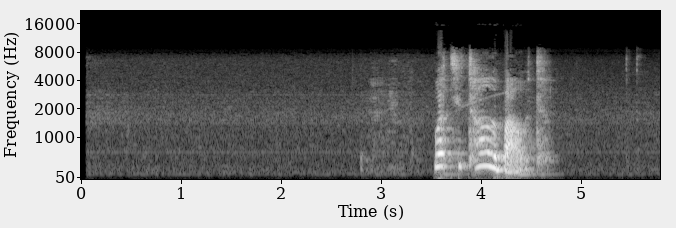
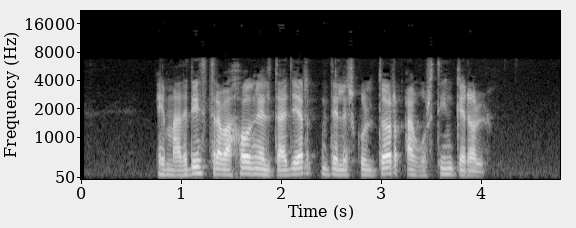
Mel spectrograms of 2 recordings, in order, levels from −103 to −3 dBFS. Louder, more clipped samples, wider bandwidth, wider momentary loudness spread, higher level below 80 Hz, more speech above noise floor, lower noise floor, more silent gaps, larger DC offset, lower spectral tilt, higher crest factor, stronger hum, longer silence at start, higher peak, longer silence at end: first, -16 LUFS vs -20 LUFS; neither; first, 9 kHz vs 7 kHz; first, 18 LU vs 10 LU; about the same, -64 dBFS vs -66 dBFS; about the same, 42 dB vs 45 dB; second, -57 dBFS vs -65 dBFS; neither; neither; second, -4 dB/octave vs -6 dB/octave; about the same, 22 dB vs 20 dB; neither; first, 3.55 s vs 0.75 s; about the same, 0 dBFS vs -2 dBFS; first, 1.1 s vs 0.75 s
